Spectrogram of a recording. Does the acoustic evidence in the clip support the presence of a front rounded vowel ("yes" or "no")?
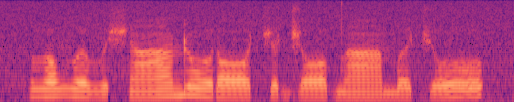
no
